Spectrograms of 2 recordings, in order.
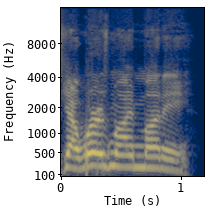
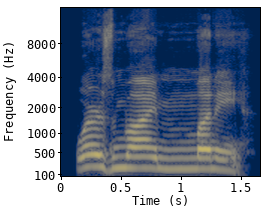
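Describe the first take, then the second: First: Higher and louder, a lightly voiced demand; half-joking plea for cash; mock Zelensky demand. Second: Drawn-out, lightly voiced demand; slow mock plea. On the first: Streamer keeps up a weak Zelensky bit asking for money. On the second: Streamer repeats the Zelensky money line slowly as a bit. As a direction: stretch it out slowly, mock pleading. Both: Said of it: "I'm not very good at impressions".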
